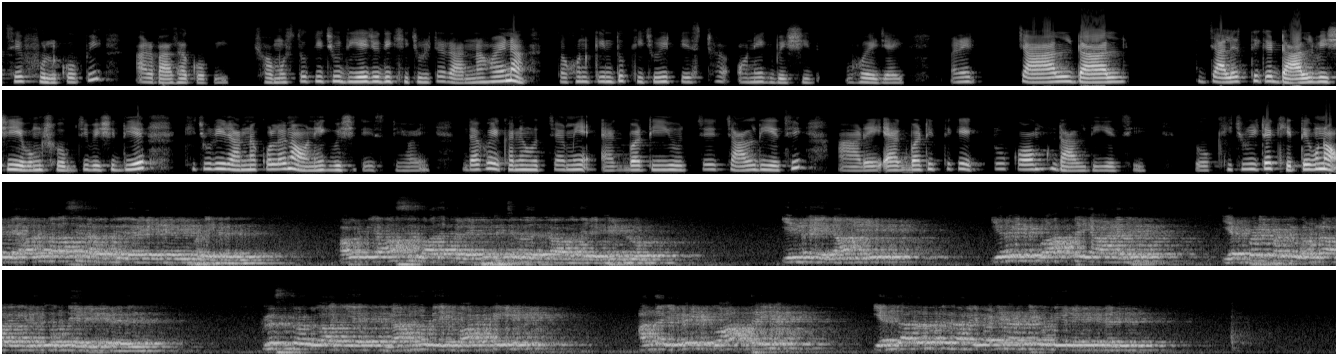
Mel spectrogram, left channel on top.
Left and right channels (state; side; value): different; both; correlation 0.01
